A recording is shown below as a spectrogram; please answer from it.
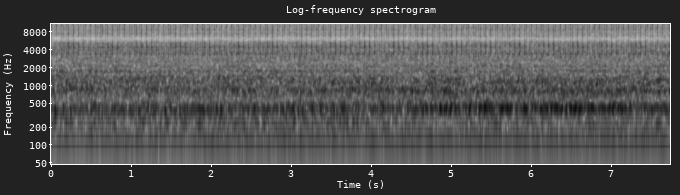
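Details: Bell & Howell Autoload 8mm film projector in Super 8 mode, normal speed, running forward with lamp on: even steady whir, low hum and fast shutter flutter, no knocks or grinding; running normally.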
